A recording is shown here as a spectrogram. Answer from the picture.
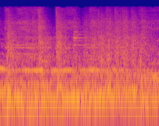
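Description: A live rock band playing: a drum kit with snare and cymbal hits driving over sustained keyboard and guitar tones, loud and dense.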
